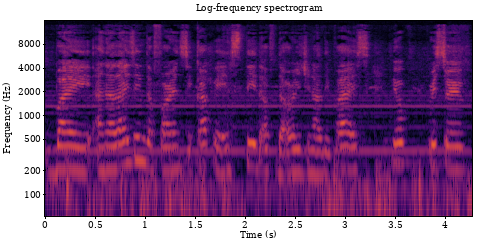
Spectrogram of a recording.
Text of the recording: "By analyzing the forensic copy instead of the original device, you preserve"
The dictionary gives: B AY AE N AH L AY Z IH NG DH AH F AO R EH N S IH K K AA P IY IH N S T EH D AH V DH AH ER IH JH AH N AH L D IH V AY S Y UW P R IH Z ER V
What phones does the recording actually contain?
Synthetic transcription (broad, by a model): B AY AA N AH L AY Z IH NG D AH F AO R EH N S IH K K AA F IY IH N S T EH D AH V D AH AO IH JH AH N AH L D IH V AY S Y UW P R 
